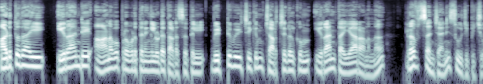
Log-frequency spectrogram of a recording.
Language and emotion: Malayalam, neutral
